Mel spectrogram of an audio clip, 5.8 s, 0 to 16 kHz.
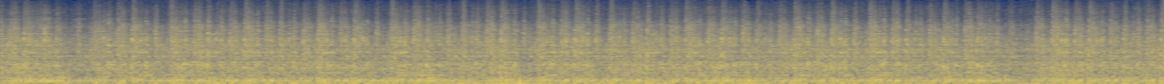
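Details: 1993 Ford F-250 7.3L IDI diesel, first start after sitting Monday to Thursday, at idle in wind: a deep, uneven, lumpy clatter with a rough idle. The pump was checked and found out of time, and it smokes heavily.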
